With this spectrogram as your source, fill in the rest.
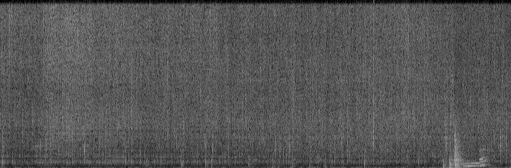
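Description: Lentils fry in a very hot iron pan, giving a steady, close hiss of sizzling with light scraping from stirring that runs the whole time, with a brief sharper sputter near the end.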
